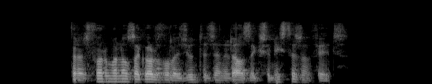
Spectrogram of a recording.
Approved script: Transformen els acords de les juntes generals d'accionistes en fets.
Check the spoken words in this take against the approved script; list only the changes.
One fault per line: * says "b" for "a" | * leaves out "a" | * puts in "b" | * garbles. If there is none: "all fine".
all fine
